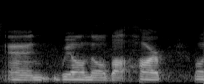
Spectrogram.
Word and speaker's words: HAARP: with different frequencies and we all know about HARP well not all of us but you know hopefully uh it's spelled h-a-aarp and they have different stations uh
